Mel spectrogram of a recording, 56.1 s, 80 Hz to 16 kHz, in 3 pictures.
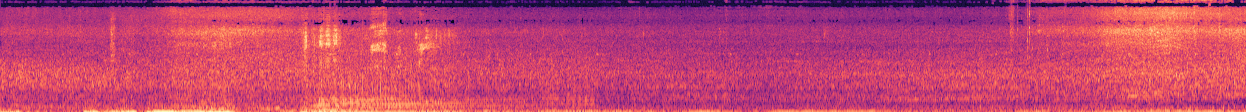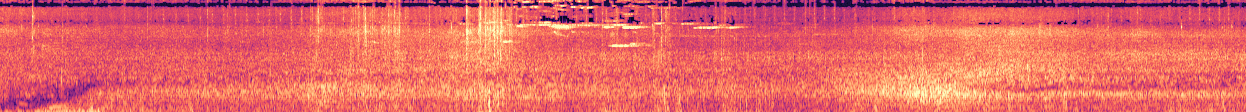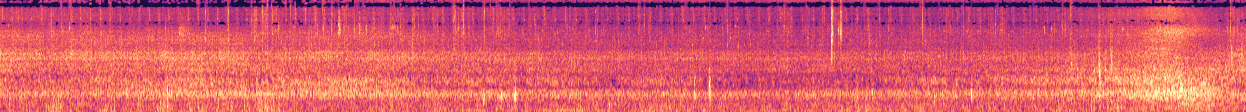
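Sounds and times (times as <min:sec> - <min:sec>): road traffic: 0:00.0 - 0:56.0
vehicle engine humming: 0:00.0 - 0:56.0
wind and tyre noise: 0:00.0 - 0:56.0.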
